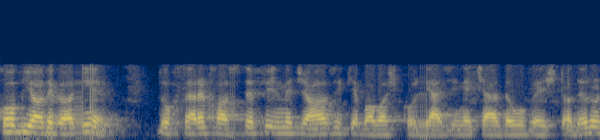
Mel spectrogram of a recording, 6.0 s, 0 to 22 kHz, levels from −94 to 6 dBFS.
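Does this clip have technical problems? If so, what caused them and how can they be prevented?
Yes. The network dropped packets and the receiver filled each gap by replaying the last one it had, which is packet loss with last packet repeated. It occurs at 0.76 to 0.92 s, where 80 ms went missing in scattered bursts of up to 60 ms, and again at 2.30 to 2.34 s and 4.20 to 4.26 s. The repeats don't line up with the pitch, and the longer runs buzz at about 50 Hz, which fits 20 ms packets and sounds like a short robotic stutter. It can be prevented with a more reliable network path, a deeper jitter buffer, and concealment that smoothly extends the signal instead of copying packets.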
